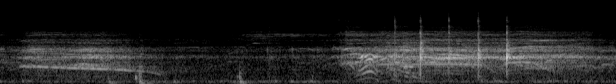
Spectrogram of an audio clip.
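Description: A volleyball rally in a large gym. A long falling call comes near the start, then overlapping raised voices from about three and a half seconds in, with a quick run of five sharp smacks.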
